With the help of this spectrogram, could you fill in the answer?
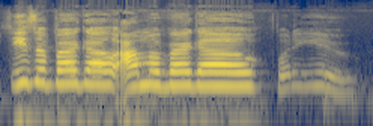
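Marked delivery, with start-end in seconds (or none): none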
